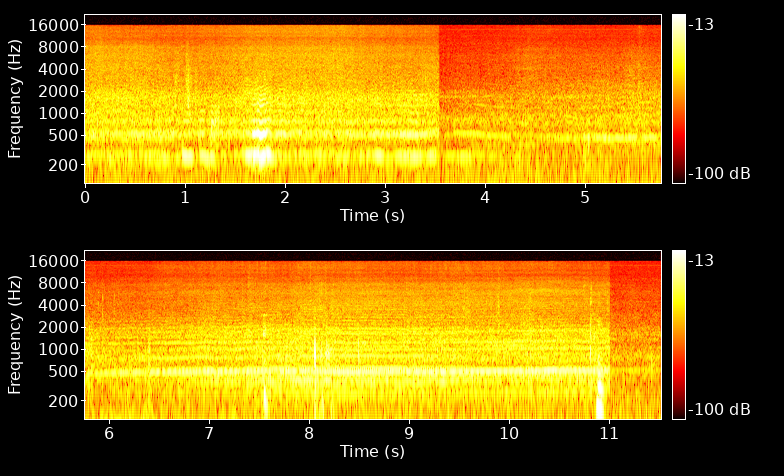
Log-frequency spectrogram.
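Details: Japanese honey bees at an open-air hive in Kyoto Prefecture, Japan, whose swarm was caught in early April; a continuous mid-pitched drone holds steady, with a brief quieter break partway through and faint clicks.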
